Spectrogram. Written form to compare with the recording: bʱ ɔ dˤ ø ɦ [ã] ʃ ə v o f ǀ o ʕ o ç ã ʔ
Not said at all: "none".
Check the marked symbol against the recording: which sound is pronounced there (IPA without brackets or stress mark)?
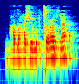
a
